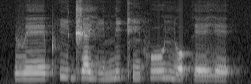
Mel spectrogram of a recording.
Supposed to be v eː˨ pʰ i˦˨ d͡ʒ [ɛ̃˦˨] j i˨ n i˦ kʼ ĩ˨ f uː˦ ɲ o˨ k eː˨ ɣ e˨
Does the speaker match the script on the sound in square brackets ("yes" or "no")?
no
